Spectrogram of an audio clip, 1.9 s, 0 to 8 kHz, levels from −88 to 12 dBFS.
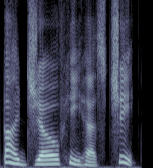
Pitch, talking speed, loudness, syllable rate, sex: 210 Hz, 155 wpm, -16 LUFS, 3.1 syllables/s, female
